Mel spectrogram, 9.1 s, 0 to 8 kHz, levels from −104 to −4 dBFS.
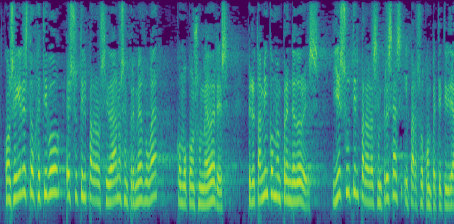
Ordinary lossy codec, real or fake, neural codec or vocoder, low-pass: none; real; none; none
